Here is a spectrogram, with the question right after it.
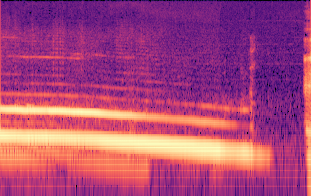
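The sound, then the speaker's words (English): A wolf lets out one long, loud howl that slowly slides downward in pitch for nearly three seconds, fading out, followed by a brief burst of noise. “This portion of the show is supported by Howling for Wolves, protecting wolves for future generations. Howl! Howl!”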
